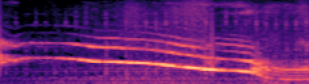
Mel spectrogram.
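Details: Toy poodle singing to a person, one long clear howl that glides slowly downward in pitch for nearly two seconds before breaking lower at the end.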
